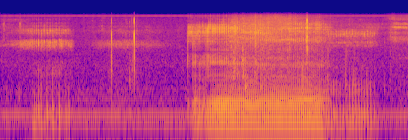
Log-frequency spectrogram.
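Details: One loud, long, rumbling snore on the in-breath after a few softer breaths, with steady background hum, from sleeping mastiff dogs.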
